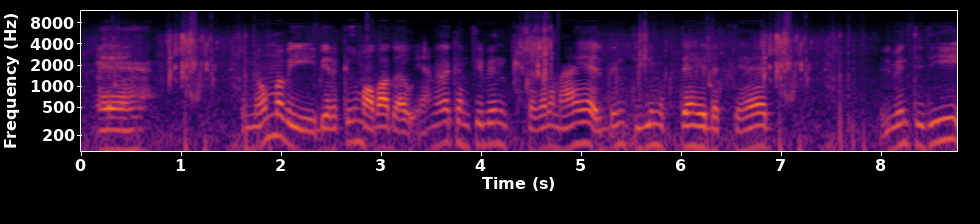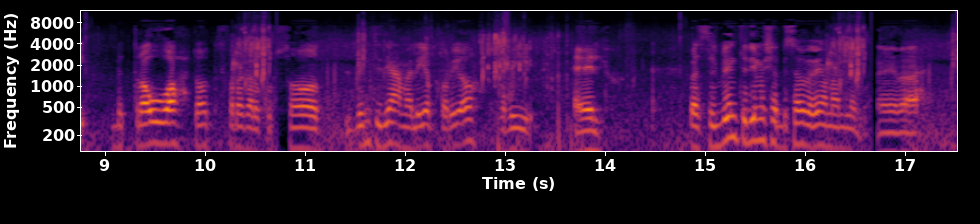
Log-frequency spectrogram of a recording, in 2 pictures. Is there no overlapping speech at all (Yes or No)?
Yes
